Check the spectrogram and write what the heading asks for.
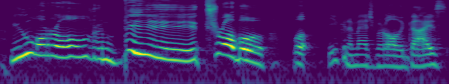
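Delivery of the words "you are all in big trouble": booming, drawn-out Scottish brogue. Retelling what a man standing on a running board told the group, Scots brogue. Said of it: "said in a wonderful Scots brogue".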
